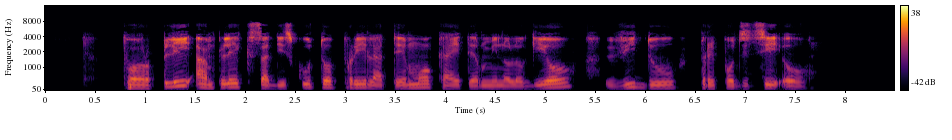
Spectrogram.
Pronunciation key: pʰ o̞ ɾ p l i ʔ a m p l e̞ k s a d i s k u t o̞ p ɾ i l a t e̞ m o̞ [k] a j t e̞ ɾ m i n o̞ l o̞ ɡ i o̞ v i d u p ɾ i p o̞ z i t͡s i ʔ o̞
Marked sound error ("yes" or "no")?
no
